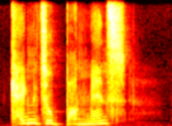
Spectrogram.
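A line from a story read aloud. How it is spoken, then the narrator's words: Hissing voice. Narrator (Dutch): siste een stem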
